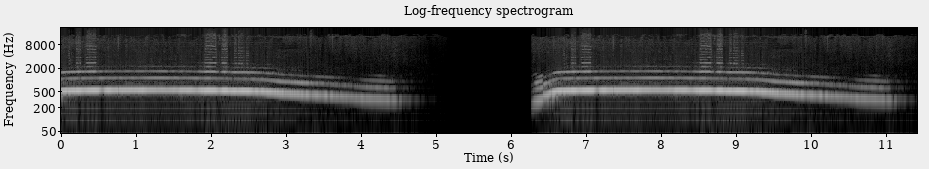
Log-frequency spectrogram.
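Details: Wolf giving two long, clear howls, each holding a steady tone before sliding slowly downward and fading, with a short silent gap between them; no other sounds.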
